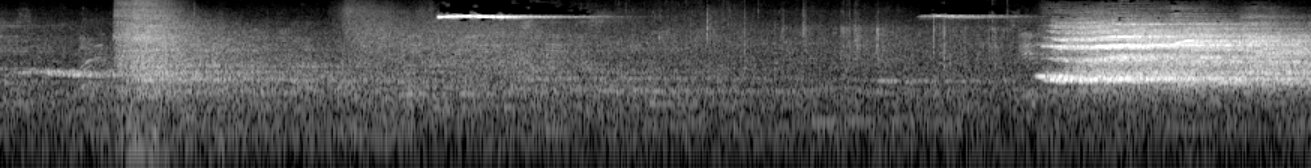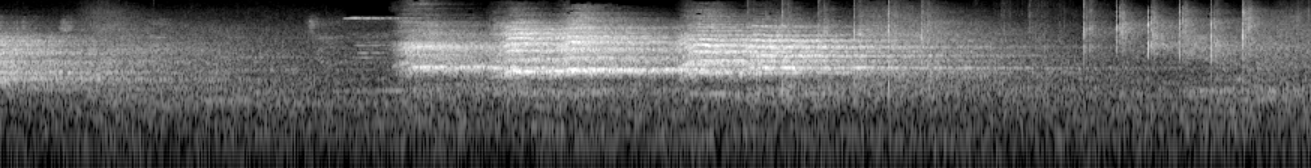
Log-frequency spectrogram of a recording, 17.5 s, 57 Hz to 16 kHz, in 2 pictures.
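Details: Beluga in a brief training session at Port of Nagoya Public Aquarium on 25 July 2021. Two loud bursts of rough, buzzy, harmonic squeals rise and fall. A thin high whistle sounds in between.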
